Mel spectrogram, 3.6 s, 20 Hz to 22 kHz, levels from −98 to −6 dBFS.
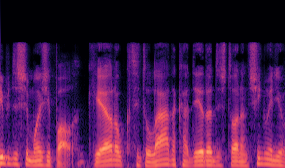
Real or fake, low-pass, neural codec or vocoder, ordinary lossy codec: fake; none; codec, 16 kHz, 1 kbps, X-Codec, WavLM features, trained on Multilingual LibriSpeech; none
